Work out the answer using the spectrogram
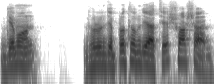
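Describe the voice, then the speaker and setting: A man teaching a grammar lesson, posing rhetorical questions and answering them, stretching key words slowly. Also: fairly high pitch. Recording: dull lo-fi sound.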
